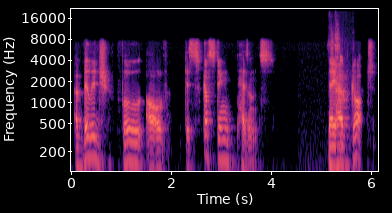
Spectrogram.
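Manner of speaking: normal talking voice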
